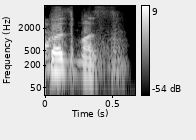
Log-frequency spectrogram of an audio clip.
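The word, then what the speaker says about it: κόσμος: لا لو جه بعدها حرف الميه بنطقها زي بعدها ولا قبلها زي كوزموس بعدها كوز مس لو جه بعدها.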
